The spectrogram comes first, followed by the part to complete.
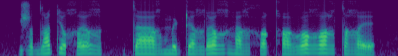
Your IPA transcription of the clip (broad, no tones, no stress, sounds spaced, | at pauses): ʒ ə dˤ y t y χ əː ʁ | t aː ʁ m ɛ ʈ ɛ ʁ ɾ œ ʁ ɦ a ʁ x ɔ qʰ ɔ ɣ ɔ ʁ ɔ ʁ tˤ ə ʁ ɛ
